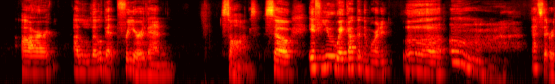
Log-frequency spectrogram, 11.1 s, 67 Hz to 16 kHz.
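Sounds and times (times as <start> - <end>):
speech: 0.4 - 3.5, 4.4 - 9.8, 10.6 - 11.0
person giving a long vocal yawn: 8.1 - 10.5.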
